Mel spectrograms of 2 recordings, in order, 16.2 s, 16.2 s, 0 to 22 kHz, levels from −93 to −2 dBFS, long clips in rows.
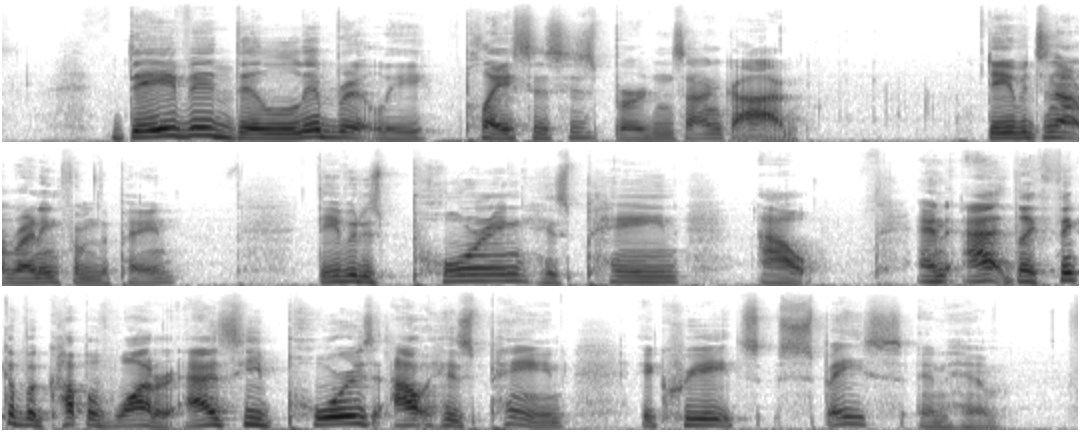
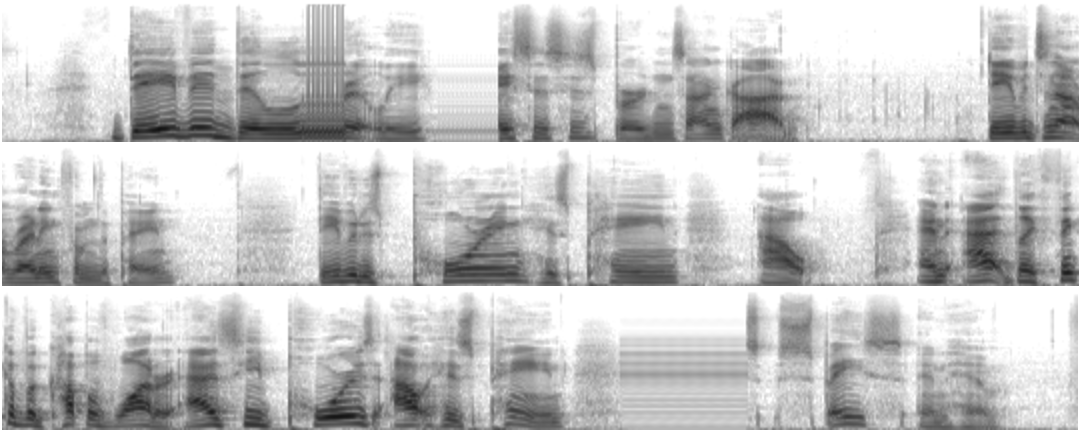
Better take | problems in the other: first | audio freezing; at 1.5 s, at 2 s and at 14 s for 0.5 s

